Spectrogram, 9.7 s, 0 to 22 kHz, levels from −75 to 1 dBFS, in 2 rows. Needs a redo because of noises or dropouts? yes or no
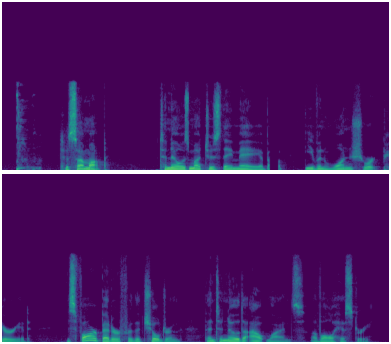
yes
